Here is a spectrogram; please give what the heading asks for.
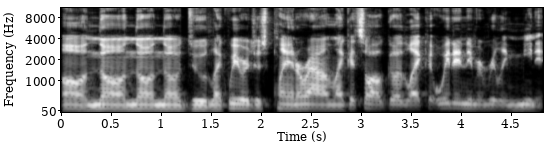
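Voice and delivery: put-on low, nervous, placating, weaselly kid voice. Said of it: "he's like".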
